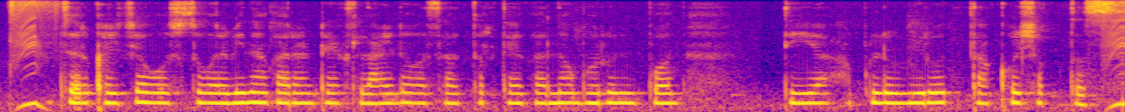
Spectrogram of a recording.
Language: Marathi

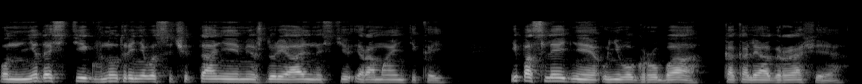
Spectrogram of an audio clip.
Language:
Russian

